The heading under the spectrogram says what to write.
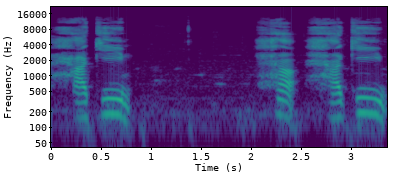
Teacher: c'est un son guttural, sec, un peu comme celui que l'on fait lorsqu'on tousse ou lorsqu'on brûle en mangeant un plat un peu trop épicé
